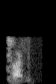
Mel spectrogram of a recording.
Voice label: Police Tactical Encrypted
